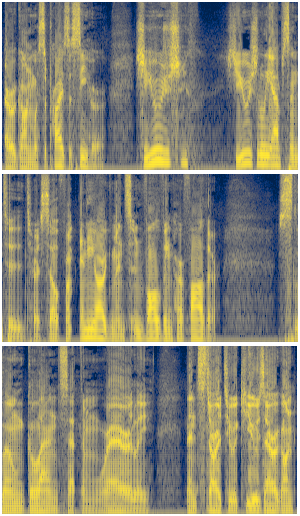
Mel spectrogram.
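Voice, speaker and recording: A man reads a storybook aloud in a dramatic amateur style. His voice is very bright and forceful, and he goes slowly and deliberately. The sound is dry and close. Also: fairly low pitch, clean tone, no room sound, poor audio. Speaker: storybook narrator. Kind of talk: dramatic amateur audiobook reading.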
